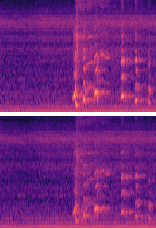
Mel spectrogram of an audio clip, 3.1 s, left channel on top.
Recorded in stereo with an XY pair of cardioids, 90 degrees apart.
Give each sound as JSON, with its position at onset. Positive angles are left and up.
{"t": 0.0, "sound": "a fan", "azimuth_deg": 60, "distance_m": 4.0}
{"t": 1.4, "sound": "a giggle", "azimuth_deg": 65, "distance_m": 0.6}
